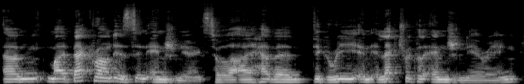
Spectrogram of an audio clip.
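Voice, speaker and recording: A middle-aged man from Germany speaks with a German accent at an average pitch. He answers conversationally, as a guest being interviewed on a podcast. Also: normal speed. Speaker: podcast guest, engineer and investor.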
